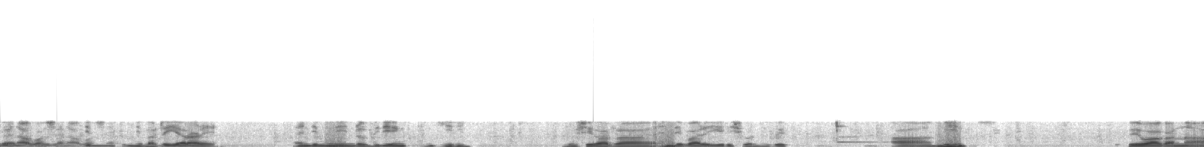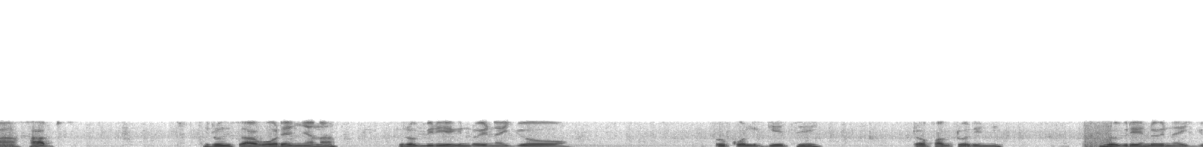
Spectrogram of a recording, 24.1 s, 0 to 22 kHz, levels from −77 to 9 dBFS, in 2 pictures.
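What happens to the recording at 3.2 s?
From 3.25 to 3.45 s, bit errors on a Bluetooth voice link, at a rate of a few percent, add a rushing, crackly noise. Because each flipped CVSD bit nudges the signal only one small step and the error fades, this sounds like a wash of grit, unlike the sharp clicks of corrupted PCM samples.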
